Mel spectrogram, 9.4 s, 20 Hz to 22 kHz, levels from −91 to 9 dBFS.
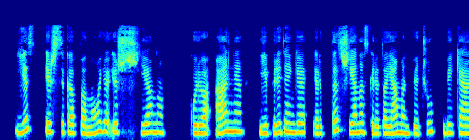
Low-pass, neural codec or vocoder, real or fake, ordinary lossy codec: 10.8 kHz; codec, 44.1 kHz, 7.8 kbps, DAC; fake; MP3, 48 kbps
